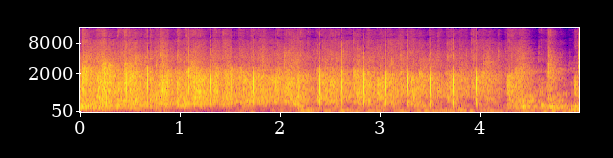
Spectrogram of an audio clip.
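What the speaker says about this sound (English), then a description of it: "Please give a big round of applause for Sri Hariji." Audience applause at a talk event on Chanakya's Neeti Shastra, a crowd of steady clapping with sharp individual claps standing out, fairly close and sustained, fading slightly near the end.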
